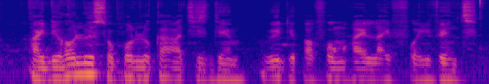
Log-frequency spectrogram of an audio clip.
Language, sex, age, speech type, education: Nigerian Pidgin, male, 15-29, spontaneous, tertiary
